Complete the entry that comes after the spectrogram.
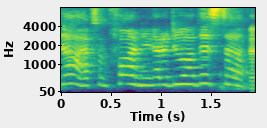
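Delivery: high goofy bear voice; squeaky, eager party host; Fozzie voice. Retold or imitated. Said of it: "Fozzie just like".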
